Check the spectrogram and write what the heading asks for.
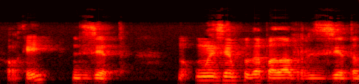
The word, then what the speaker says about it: Zeta: a nossa próxima letra Zeta Ok Zeta exatamente nessa pronúncia como se tivesse um D antes do Z Ok Z esse tipo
